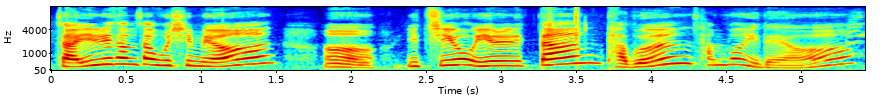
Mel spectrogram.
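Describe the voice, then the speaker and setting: Taking it slowly, a Japanese language teacher leads a recorded video lecture on vocabulary, full of prompts and rhetorical questions for her students. Her high-pitched voice is very animated with a fairly bright tone, and there's no echo.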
